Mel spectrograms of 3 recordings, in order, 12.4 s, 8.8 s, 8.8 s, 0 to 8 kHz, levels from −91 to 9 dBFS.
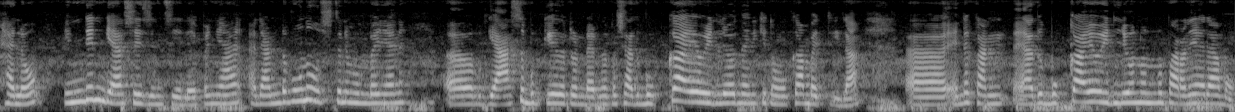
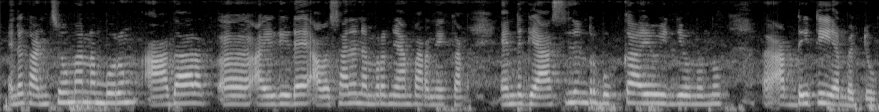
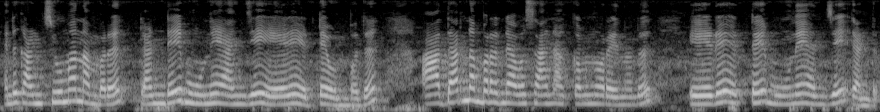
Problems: background sounds at intervals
